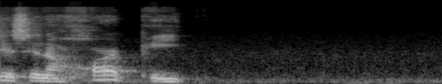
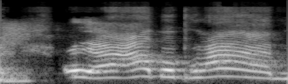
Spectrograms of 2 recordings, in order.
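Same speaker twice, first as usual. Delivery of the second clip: much higher, playful mock eager voice; mock applicant; 11 semitones higher, 3 dB louder, slower than usual. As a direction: play a hopeful suitor for laughs.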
